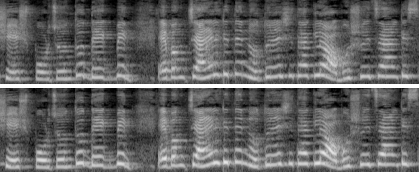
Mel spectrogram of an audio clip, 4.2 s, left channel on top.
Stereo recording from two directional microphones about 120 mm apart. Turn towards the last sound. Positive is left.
turn(degrees=-20)  # may be behind; listen again after turning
